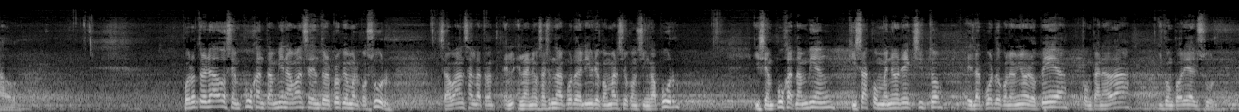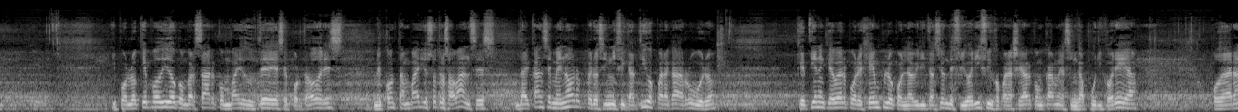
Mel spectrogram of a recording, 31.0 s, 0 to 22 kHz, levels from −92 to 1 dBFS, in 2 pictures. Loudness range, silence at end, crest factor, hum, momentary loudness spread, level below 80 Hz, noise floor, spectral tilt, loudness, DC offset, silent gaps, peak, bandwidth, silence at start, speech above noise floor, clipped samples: 3 LU; 0 s; 16 dB; none; 14 LU; -64 dBFS; -45 dBFS; -5.5 dB/octave; -26 LUFS; under 0.1%; none; -10 dBFS; 15.5 kHz; 0 s; 21 dB; under 0.1%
